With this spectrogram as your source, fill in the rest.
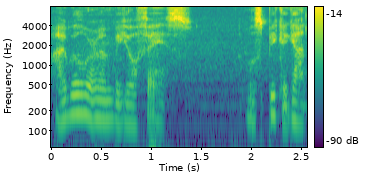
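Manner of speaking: quiet inner voice. Voicing an unseen voice heard in the player's mind as they fade. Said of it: "And then you hear in your mind".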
